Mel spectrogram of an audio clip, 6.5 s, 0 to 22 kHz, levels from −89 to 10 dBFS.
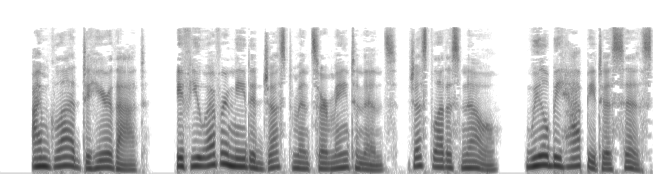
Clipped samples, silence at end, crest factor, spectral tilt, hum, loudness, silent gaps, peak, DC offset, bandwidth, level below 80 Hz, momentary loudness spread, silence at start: under 0.1%; 0 s; 14 dB; -6.5 dB/octave; none; -19 LUFS; none; -4 dBFS; under 0.1%; 12 kHz; -52 dBFS; 11 LU; 0.3 s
